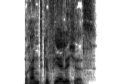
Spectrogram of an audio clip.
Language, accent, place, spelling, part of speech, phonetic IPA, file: German, Germany, Berlin, brandgefährliches, adjective, [ˈbʁantɡəˌfɛːɐ̯lɪçəs], De-brandgefährliches.ogg
- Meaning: strong/mixed nominative/accusative neuter singular of brandgefährlich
